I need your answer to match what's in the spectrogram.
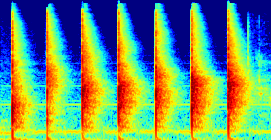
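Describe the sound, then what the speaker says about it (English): One person claps alone, seven single sharp claps spaced evenly about half a second apart. The claps are close, dry and deliberate, like slow sarcastic applause, over a faint low hum. "that was me clapping"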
